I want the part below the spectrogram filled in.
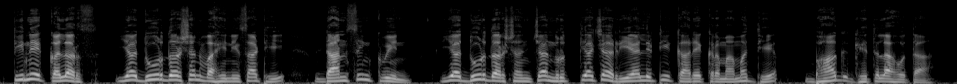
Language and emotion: Marathi, neutral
